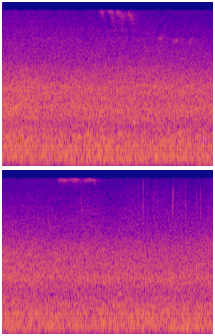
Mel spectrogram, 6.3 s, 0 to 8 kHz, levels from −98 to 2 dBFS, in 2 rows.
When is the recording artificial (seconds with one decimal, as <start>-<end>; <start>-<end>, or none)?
0.0-4.5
